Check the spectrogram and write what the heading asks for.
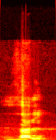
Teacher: زال کو نرمی سے ادا کریں گے، زل زا کی جگہ سے ادا نہیں کرنا ورنہ آپ زا لگا دیں گے، زال لکھا ہوا ہے، زال پڑھتے ہوئے آپ زبان کی نوک جو ہے وہ دانتوں کے نیچے لائیں گے تو نرمی سے ادا ہو جائے گا، زل۔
